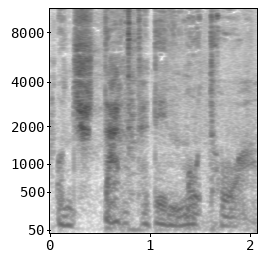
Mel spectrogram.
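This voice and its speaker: A man's voice: lowish voice, steady tone, drawn-out words, gravelly, exaggerated voice. A man playing a bewildered, scheming lawyer in an audio drama, with a puzzled, slightly affected manner. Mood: sly narrating. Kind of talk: dramatic acting with first-person narration. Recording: busy crowd-like background noise.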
